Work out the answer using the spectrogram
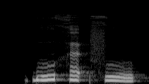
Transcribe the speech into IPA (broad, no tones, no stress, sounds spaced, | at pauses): ɓ u h œ ʔ f u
